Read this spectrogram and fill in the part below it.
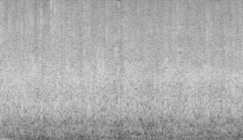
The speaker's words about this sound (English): Come on, put your hands together and give the Lord a hand clap, a shout, and a hallelujah.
